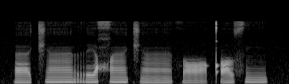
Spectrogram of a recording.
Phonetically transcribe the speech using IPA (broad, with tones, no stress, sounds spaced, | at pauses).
æ˨ t͡ʃ æ̃ː˧ r e˧ ħ æ̃˧ t͡ʃ æ̃ː˨ θ ɒː˨ qʼ o˧ s ĩ˦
